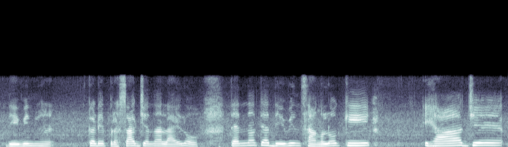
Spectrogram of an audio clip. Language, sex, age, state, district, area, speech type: Goan Konkani, female, 30-45, Goa, Quepem, rural, spontaneous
